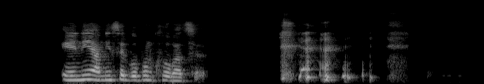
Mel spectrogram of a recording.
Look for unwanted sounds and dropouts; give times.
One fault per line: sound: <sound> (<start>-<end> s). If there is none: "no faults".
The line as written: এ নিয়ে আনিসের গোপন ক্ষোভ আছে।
sound: laugh (2.8-4.1 s)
